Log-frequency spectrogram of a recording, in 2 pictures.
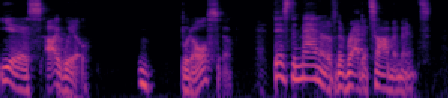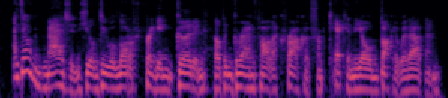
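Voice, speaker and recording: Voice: deep voice, expressive, moderate pace. A reader voicing an earnest young adventurous man in an attempted Australian accent, with hammy, quaint exclamations.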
